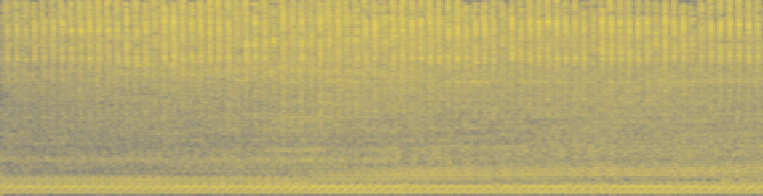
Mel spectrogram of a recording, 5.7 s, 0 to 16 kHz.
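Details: Air-cooled 1984 Kawasaki GPZ, running after a newer battery, fuel line and carburetor work, has a loud, uneven, lumpy idle with stumbling firing pulses. It shifts smoothly and the electrics work; the rough idle's cause is not found.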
